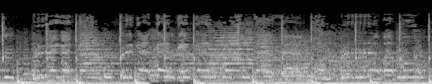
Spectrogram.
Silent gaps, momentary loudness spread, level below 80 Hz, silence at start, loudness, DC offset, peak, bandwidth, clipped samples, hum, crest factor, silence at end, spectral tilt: none; 2 LU; -14 dBFS; 0 s; -13 LUFS; under 0.1%; 0 dBFS; 11.5 kHz; under 0.1%; none; 10 dB; 0 s; -5.5 dB/octave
